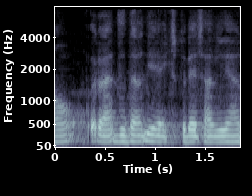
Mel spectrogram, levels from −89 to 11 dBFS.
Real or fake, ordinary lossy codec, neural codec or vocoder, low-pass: fake; none; codec, 16 kHz, 1 kbps, FunCodec, trained on LibriTTS, 50 frames a second; 7.2 kHz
